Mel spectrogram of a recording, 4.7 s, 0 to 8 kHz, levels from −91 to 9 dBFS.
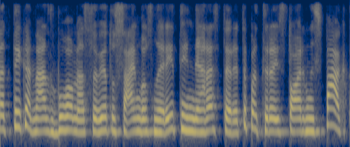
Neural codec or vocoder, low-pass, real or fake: codec, 16 kHz, 2 kbps, FunCodec, trained on Chinese and English, 25 frames a second; 7.2 kHz; fake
